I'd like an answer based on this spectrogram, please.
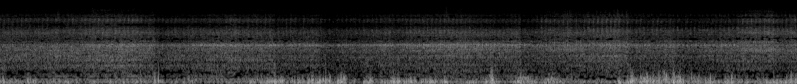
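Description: Briggs & Stratton lawnmower engine running steadily, heard at a distance, on a home-built radio-controlled mower.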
